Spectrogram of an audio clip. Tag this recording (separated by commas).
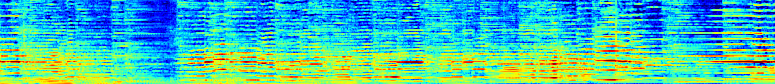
Music, Musical instrument, fiddle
